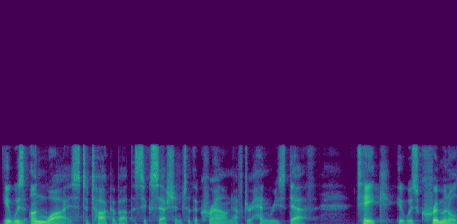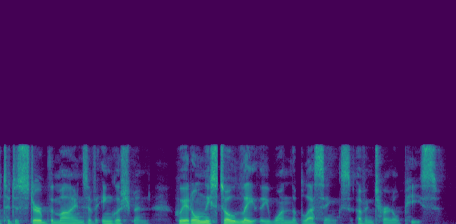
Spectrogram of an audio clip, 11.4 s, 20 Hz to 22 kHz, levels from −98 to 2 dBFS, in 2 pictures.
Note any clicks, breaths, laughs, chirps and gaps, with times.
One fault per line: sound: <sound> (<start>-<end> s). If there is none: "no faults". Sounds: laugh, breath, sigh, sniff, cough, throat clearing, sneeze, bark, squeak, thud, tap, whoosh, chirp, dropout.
sound: dropout (8.4-8.5 s)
